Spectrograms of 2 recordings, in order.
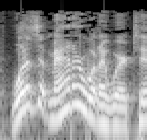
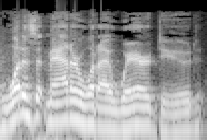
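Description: First: It is said at normal speed. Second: It is said more slowly.

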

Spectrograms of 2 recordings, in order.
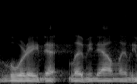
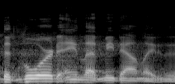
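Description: First: The title is said at normal speed. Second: The title is said slowly.

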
